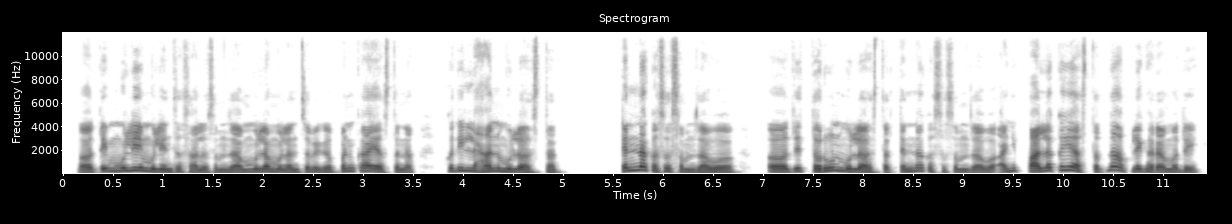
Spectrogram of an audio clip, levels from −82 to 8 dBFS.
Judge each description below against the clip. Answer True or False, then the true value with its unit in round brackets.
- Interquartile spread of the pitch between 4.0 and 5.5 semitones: True (4.6 semitones)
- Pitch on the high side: True (205 Hz)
